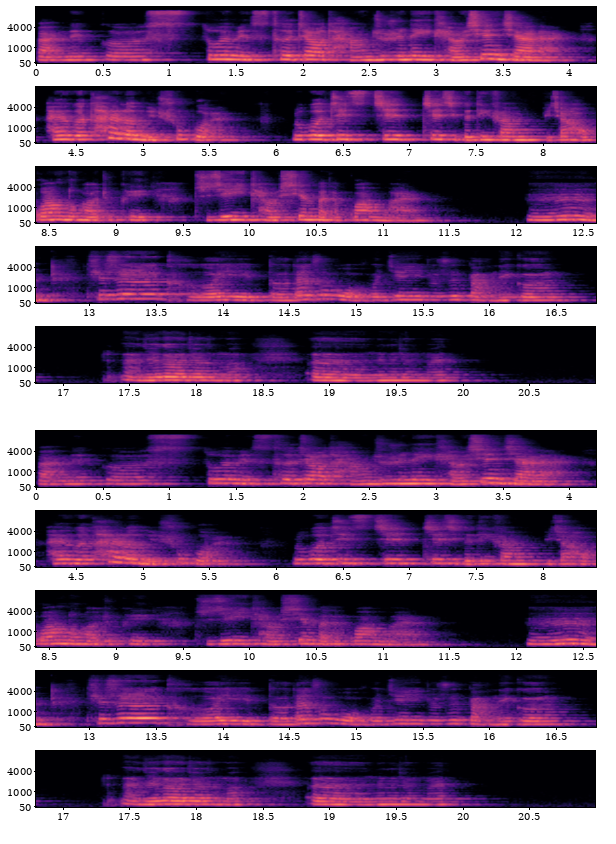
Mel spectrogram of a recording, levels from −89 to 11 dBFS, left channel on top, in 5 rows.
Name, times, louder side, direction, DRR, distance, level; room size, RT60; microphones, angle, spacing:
voice 1, 0.0-3.9 4.3-5.7 6.1-9.3 9.6-11.3, left 4 dB, 65° left, 0.4 m, -22 dB
voice 2, 12.1-16.5 17.4-19.9, right 1 dB, ahead, 0.3 m, -23 dB
4.6 x 2.7 x 2.2 m
head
